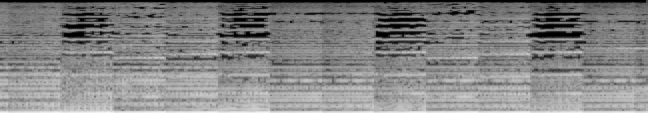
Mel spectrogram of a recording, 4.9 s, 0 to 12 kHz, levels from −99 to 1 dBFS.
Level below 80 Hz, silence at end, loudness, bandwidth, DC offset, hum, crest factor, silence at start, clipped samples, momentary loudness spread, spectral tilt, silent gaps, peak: -32 dBFS; 0 s; -17 LUFS; 11.5 kHz; 40%; none; 16 dB; 0 s; under 0.1%; 3 LU; -3.5 dB/octave; none; 0 dBFS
